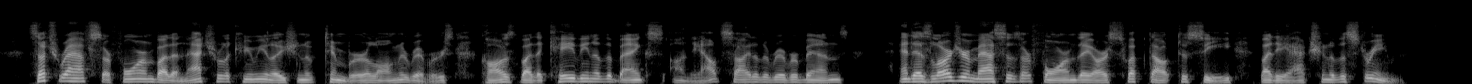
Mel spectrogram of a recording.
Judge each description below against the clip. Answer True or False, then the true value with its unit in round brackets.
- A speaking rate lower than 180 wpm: False (185 wpm)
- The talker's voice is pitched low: True (110 Hz)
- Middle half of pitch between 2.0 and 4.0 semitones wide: False (5.2 semitones)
